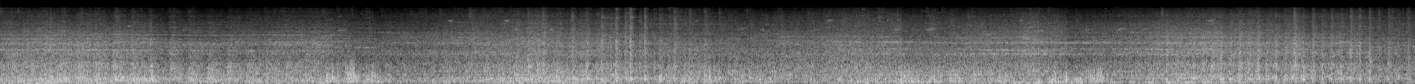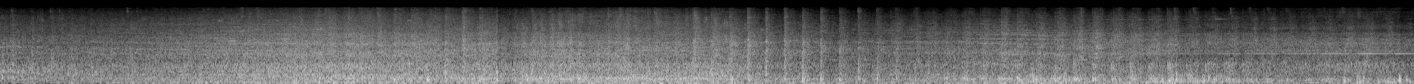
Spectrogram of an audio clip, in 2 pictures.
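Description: Freight cars rolling past close by, their steel wheels clattering over the rail joints, with thin high wheel squeal at times. The sound eases near the end as the last car goes by.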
